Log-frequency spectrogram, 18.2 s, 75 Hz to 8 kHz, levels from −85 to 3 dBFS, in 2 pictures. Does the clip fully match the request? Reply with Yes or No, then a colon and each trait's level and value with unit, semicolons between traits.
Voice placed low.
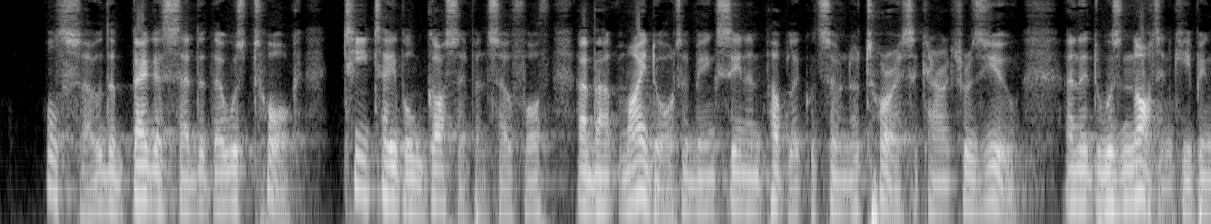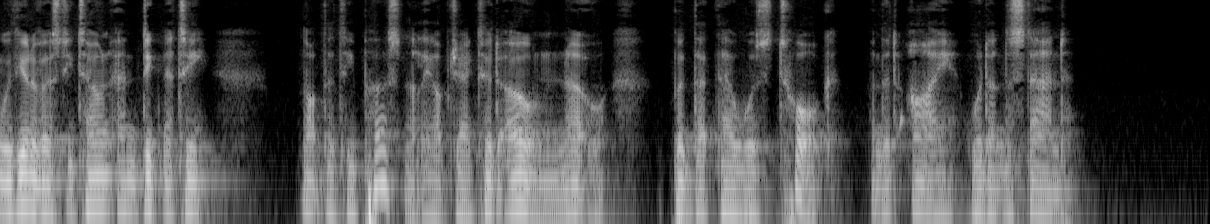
Yes: very low, 95 Hz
